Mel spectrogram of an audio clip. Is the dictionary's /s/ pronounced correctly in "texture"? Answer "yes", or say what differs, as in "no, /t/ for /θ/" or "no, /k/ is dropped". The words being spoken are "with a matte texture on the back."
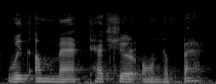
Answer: no, /s/ is dropped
